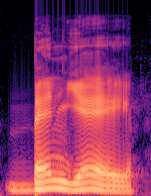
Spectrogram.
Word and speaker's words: beignet: Next we have beignet, B-E-I-G-N-E-T. And I didn't know this, but another proper pronunciation is beignet, with a two long A sounds, beignet.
